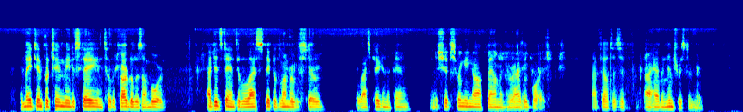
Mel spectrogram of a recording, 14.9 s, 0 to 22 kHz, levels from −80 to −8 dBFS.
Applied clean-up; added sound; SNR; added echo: neural mask model Resemble Enhance denoiser.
